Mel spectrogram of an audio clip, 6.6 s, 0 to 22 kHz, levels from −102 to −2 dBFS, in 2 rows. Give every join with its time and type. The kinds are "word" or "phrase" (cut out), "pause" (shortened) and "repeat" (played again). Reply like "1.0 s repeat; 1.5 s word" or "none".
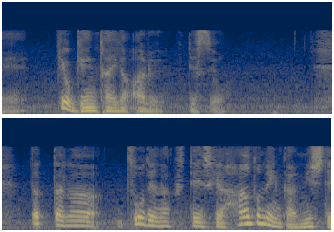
none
